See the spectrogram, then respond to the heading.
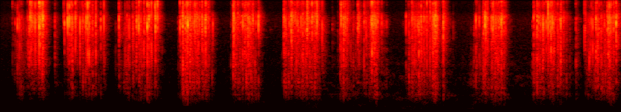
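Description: A clear cellophane package filled with white synthetic spider web and small plastic spiders is held in both hands and crinkled and squeezed with the fingers and nails. About a dozen bright, crackly crinkling bursts repeat at a loose, uneven pace, each separated by a brief pause.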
